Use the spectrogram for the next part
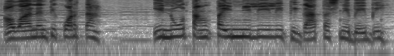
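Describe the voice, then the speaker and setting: A woman's voice: fairly high pitch, steady tone, moderate pace, a bit bright, faint music behind, natural voice. A woman with an Ilocano accent playing a defensive, nagging village wife and mother in a radio comedy-drama. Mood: combative, scolding.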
